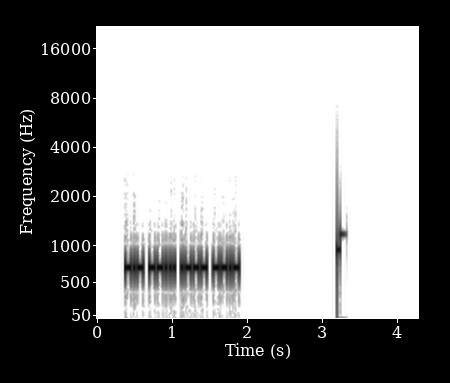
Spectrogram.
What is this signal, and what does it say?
Morse code, heard as a keyed tone, about 42 wpm, 700 Hz. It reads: K7JQ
